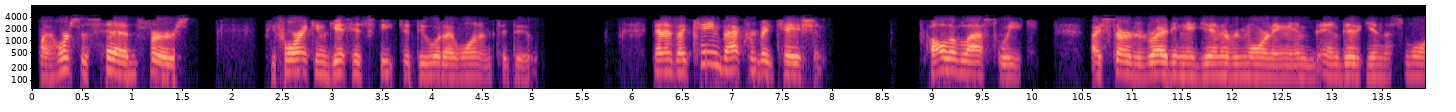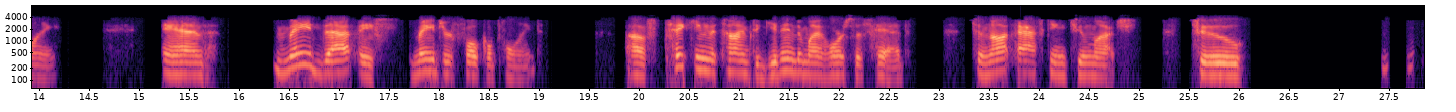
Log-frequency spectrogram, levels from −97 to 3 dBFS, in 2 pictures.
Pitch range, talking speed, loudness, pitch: 130-165 Hz, 140 wpm, -20 LUFS, 140 Hz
